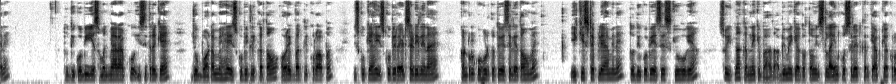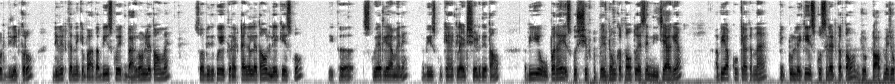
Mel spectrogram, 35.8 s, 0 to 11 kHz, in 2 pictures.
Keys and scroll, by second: 17.8 Delete, 29.9 shift+Page_Down.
